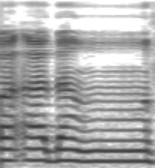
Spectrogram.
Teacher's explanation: ذال کو پڑھتے وقت زبان تھوڑی سی باہر نکالیں گے، اس یا کو نہیں پڑھیں گے۔ · تنوین کے بعد فا ہے، حروف اخفا ہے، غنہ کریں گے، آواز ناک میں چھپائیں گے۔ فا عین زبر فا، تا زبر تا، فعتا، زا زیر زی، فعتزی، زا میں سیٹی کی آواز پیدا کریں گے۔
